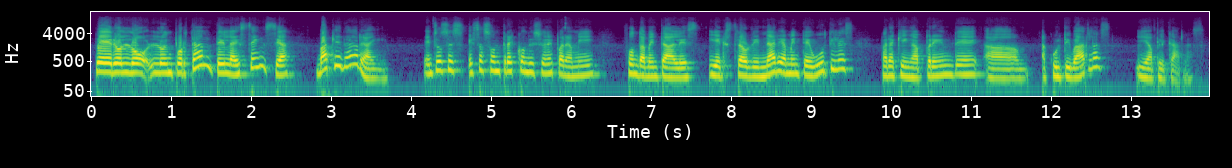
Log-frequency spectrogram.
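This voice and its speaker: A woman with a Dominican accent, a communication expert speaking as a guest in an interview, articulate and measured with playful asides. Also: on the low side, lively intonation, dark tone. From Dominican Republic. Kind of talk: explanatory interview talk.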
